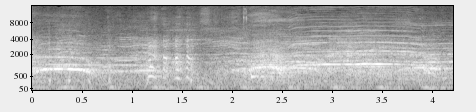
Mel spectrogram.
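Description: A huge audience of some 1,500 children at a pajama party event screams, whoops and cheers in loud, swelling waves, with excited voices and chatter throughout.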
